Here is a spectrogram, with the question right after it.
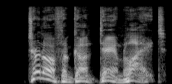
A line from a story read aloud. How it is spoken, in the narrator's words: Captain shouted, his voice booming across the feed in my head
